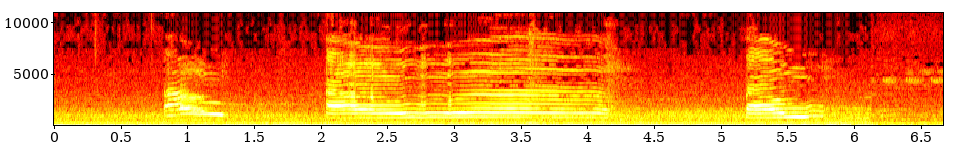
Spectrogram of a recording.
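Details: Nero, a black street cat known for his unusual cry and emotional nature, calls while being fed; a short meow, then a long steady harmonic meow of about two seconds, then another rising meow, over constant low hum.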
